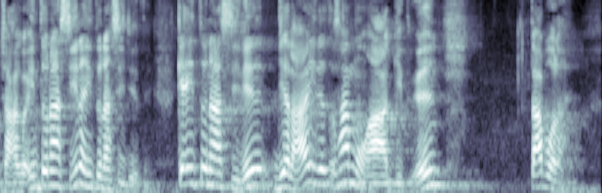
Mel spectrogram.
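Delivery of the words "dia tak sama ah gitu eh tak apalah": usual speaking voice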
